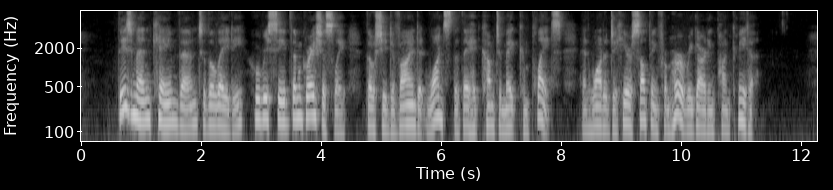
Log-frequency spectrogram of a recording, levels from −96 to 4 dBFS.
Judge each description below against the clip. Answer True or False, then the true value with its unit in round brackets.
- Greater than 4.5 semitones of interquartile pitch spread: True (5.2 semitones)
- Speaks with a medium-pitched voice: False (125 Hz)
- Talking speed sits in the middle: True (160 wpm)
